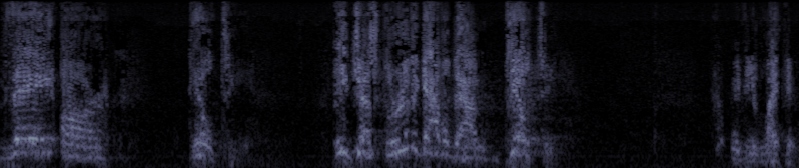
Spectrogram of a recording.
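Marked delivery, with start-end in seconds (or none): 0.1-5.5 loud, rising preacher's call; fiery sermon voice; full-force preaching. Acted. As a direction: drive it home to the congregation.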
